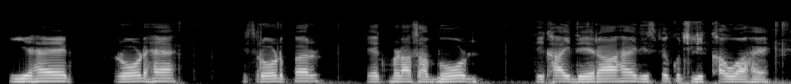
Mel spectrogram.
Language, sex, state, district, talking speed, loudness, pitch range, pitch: Hindi, male, Uttar Pradesh, Saharanpur, 150 wpm, -16 LUFS, 125-140 Hz, 130 Hz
